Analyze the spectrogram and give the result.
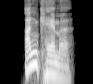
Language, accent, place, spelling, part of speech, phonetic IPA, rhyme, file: German, Germany, Berlin, ankäme, verb, [ˈanˌkɛːmə], -ankɛːmə, De-ankäme.ogg
- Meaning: first/third-person singular dependent subjunctive II of ankommen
